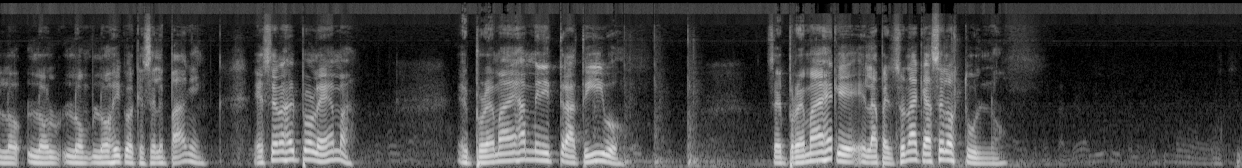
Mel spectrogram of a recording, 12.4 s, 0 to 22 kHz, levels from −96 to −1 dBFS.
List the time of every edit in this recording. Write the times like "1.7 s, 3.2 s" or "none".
8.3 s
